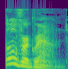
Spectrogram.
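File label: "overground", British English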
